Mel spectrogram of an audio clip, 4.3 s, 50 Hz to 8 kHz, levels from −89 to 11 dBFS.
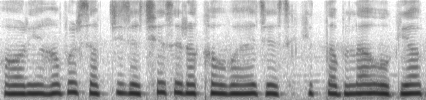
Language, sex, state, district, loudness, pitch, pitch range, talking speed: Hindi, female, Bihar, Patna, -12 LUFS, 255 Hz, 245-260 Hz, 210 wpm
